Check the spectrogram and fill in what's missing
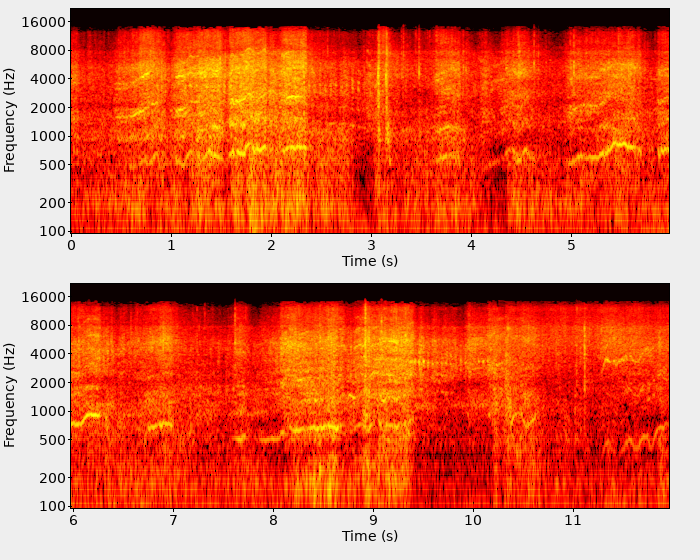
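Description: A Traxxas Widemaxx RC car driving and making a tight left turn outdoors, a steady whining motor and rushing rolling noise with pitch rising and falling, close and continuous, with someone speaking over it.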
